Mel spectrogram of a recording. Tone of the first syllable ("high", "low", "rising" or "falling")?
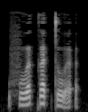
rising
